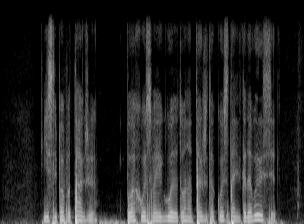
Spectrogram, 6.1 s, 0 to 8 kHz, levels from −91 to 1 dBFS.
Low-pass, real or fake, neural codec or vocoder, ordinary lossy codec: 7.2 kHz; real; none; none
